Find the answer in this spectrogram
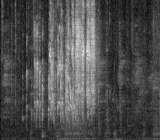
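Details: Breeding-pair budgerigars, described as happy, let out a dense, noisy burst of high, harsh chattering lasting about a second, with quieter scattered tweets before and after.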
